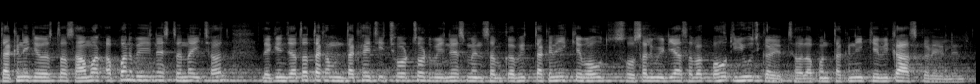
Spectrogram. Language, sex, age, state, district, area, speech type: Maithili, male, 18-30, Bihar, Supaul, rural, spontaneous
